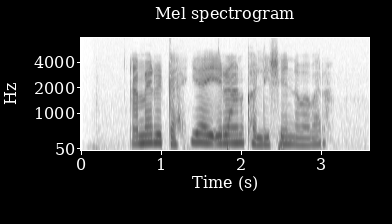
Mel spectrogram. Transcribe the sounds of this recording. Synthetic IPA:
a˨me˦ɾi˦kʼa˨ja˦i˦i˦ɾa˦nkʰa˨li˨ʃɛ˦na˨βa˨βa˦ɾa˦

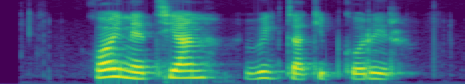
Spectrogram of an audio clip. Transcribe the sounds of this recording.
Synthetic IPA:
ɣɔ˦jnɛ˨tʰja˦n | wi˦k̚tʰa˨kʰi˨p̚kʰo˨ɾi˦˨ɾ

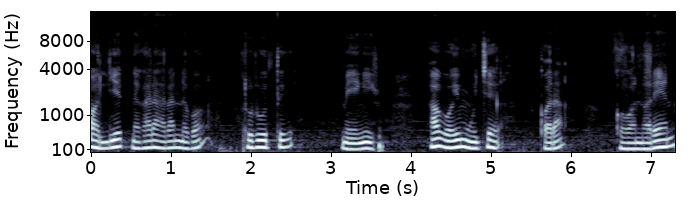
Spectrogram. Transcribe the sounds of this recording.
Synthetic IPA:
ɔ˨lje˦tne˨ka˦ɾa˨ɾa˦ne˨bɔ˦ɾu˦ɾu˦t̪ːi˦k | me˨ŋi˦˨k | a˦kɔ˨i˦mu˨t͡ʃe˦˨kɔ˨ɾa˦ | kɔ˨kɔ˨nɔ˨ɾɛ˦n

